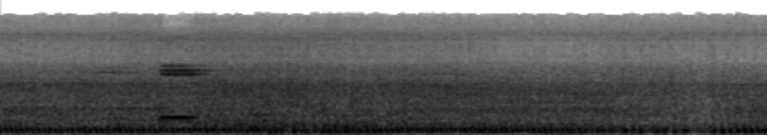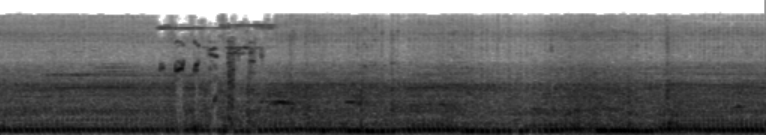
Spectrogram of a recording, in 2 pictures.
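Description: Motorcycle engine running at a steady low hum while riding through shallow floodwater on a town road, with wind and road noise. A short beep sounds about a second and a half in.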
